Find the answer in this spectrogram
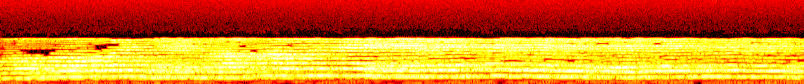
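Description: Chanted singing that comes in at once and holds long notes, shifting pitch slowly from one sustained tone to the next.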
